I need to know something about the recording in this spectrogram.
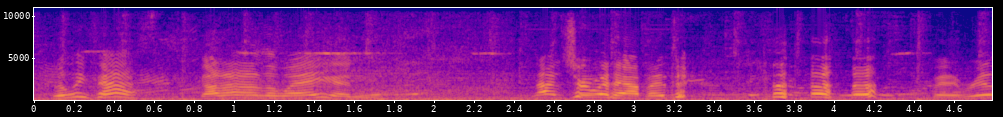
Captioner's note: laughs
